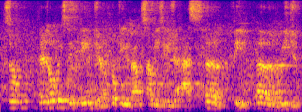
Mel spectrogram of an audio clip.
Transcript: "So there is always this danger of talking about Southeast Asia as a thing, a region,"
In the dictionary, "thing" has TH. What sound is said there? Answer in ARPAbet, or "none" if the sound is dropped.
F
